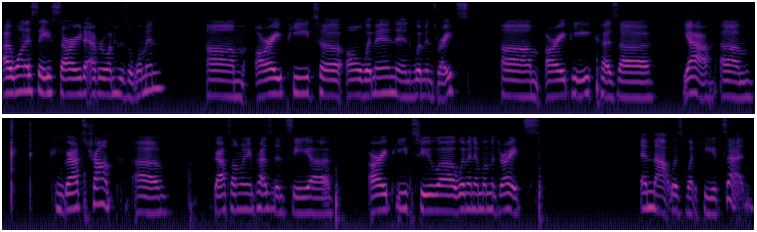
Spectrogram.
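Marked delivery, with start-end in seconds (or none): none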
